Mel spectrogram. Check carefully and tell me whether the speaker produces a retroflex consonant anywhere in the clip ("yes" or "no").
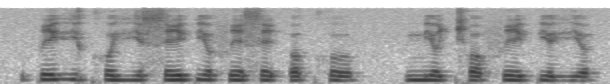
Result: no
